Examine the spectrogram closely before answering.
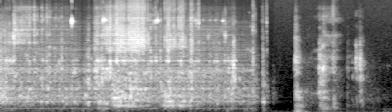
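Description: Drill press winding down after being switched off: its motor hum and spindle noise fade away over about three and a half seconds. A few light clicks and knocks follow near the end.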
